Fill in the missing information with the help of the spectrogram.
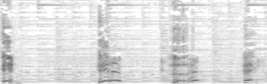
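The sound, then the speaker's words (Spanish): A voice mimics hiccups four times in a row, short sharp vocal bursts spaced roughly evenly, fairly loud over a faint steady background hum. “Porque no masticamos bien la comida. Y eso provoca que nos dé el...”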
